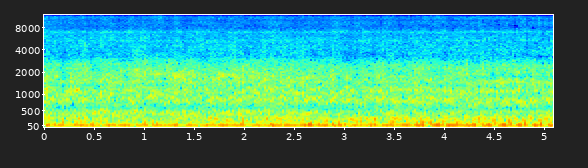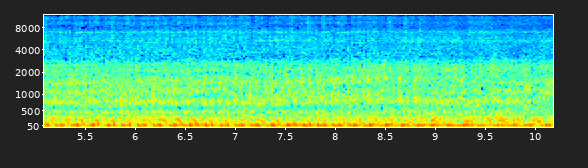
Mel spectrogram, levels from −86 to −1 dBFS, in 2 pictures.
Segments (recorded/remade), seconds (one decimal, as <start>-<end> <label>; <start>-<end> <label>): 0.0-4.2 remade; 4.2-8.9 recorded; 8.9-10.2 remade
